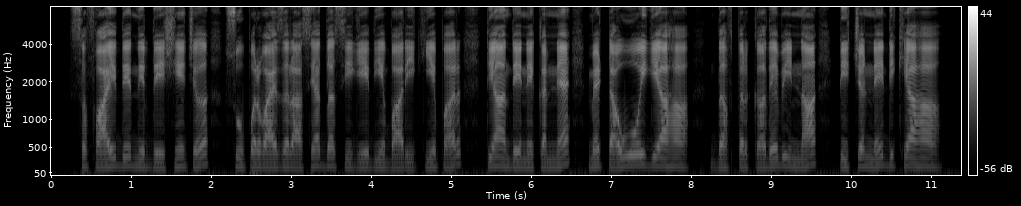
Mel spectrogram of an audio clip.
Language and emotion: Dogri, surprised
